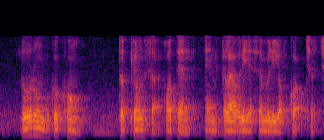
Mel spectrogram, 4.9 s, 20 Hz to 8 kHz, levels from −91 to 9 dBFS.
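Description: No technical faults occur at any point in this speech, which comes through a G.711 telephone path with nothing above 3.9 kHz.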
